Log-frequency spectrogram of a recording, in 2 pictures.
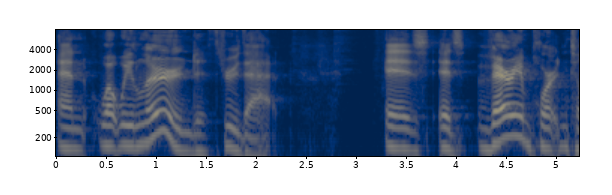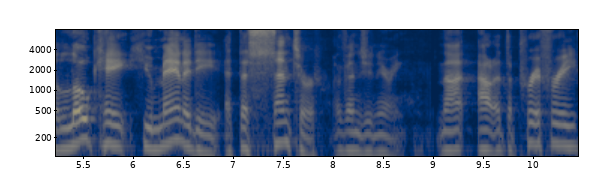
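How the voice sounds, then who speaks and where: The voice is loud, moving at a fairly slow pace with ordinary pitch variation. It sits on a very clean recording with a silent background. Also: man. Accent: American. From USA. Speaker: conference speaker. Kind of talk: conference talk. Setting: stage with audience. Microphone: too loud on new microphone.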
